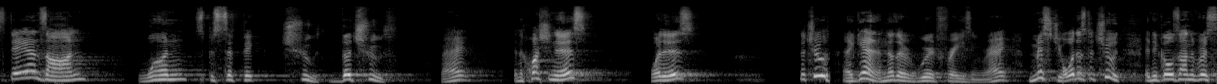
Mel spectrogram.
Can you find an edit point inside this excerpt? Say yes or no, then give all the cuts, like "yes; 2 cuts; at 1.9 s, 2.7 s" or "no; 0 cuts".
yes; 2 cuts; at 8.3 s, 10.6 s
